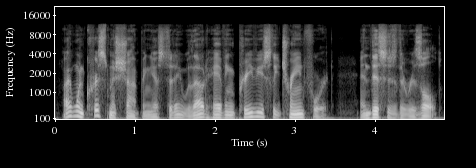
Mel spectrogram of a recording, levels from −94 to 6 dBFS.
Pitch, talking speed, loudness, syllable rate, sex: 95 Hz, 195 wpm, -20 LUFS, 6.0 syllables/s, male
